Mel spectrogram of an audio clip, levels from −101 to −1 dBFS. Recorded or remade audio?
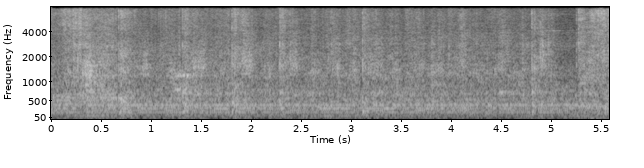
recorded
